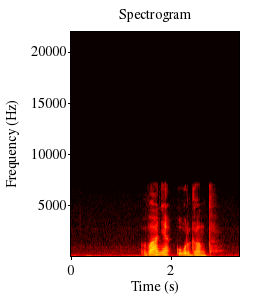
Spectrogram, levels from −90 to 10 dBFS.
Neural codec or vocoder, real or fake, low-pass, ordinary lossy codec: none; real; 7.2 kHz; none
